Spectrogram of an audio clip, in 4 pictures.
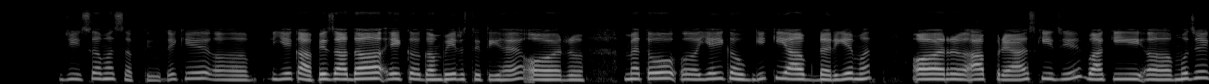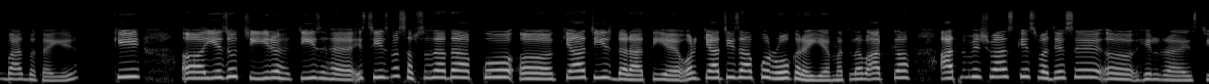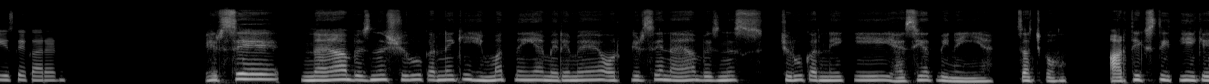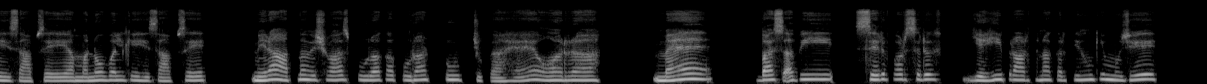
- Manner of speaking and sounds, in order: tapping; in English: "बिज़नेस"; in English: "बिज़नेस"
- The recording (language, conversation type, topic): Hindi, advice, नुकसान के बाद मैं अपना आत्मविश्वास फिर से कैसे पा सकता/सकती हूँ?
